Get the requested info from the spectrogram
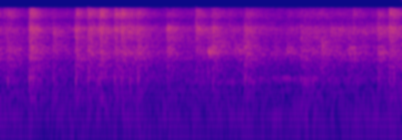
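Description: Hot oil sizzling and spitting in a kadhai as curry leaves, mustard seeds and cumin seeds fry for a tadka, a dense crackle of many small pops.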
